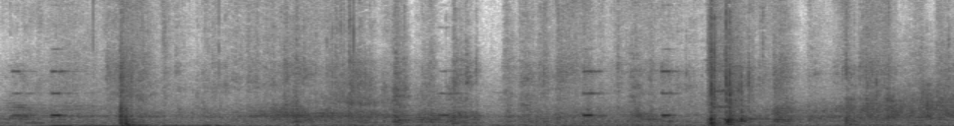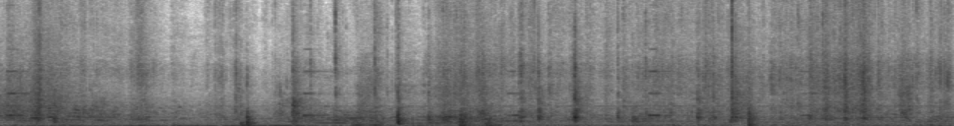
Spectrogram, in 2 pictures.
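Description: A busy supermarket checkout counter with repeated clunks, rattles and scanner-like clatter of items being handled, sharp knocks standing out over a steady murmur of store noise and occasional voices.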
